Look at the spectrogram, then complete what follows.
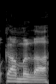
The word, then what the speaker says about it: Kamala: really happy about Kam Kamala Harr right I actually check the pronunciation based on how she wants to be pronounced apparently it's Kam and everyone's really excited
